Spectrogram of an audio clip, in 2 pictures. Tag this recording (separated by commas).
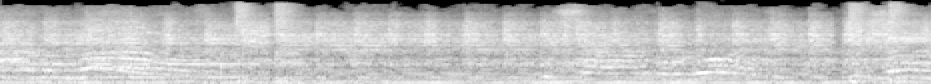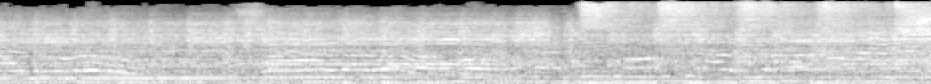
Music, Singing, inside a public space, Rock music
